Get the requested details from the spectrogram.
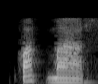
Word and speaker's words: Padma: Padma Sambhagwa. Padma hay là Padme đều là ý đó, chỉ hơi khác cách phát âm của từng địa phương, hơi sai lạc mà thôi.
